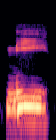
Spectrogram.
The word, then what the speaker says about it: Neidhofer: name is Neer Hofer if you're having pronouncing it think neidhofer so I was born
